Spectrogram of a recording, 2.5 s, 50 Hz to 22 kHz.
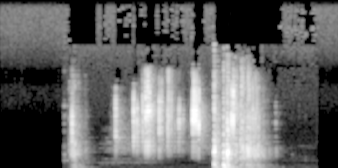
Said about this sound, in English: Go ahead and give me a desperate roll, 3 dice.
